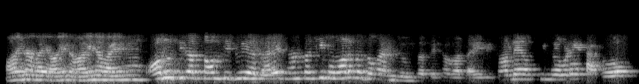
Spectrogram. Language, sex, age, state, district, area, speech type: Nepali, male, 18-30, West Bengal, Darjeeling, rural, conversation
